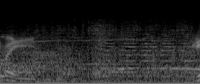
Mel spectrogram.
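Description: Motocross bike engine: its note falls sharply right at the start, then holds a steady pitch from about a second in, over a constant background rumble.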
